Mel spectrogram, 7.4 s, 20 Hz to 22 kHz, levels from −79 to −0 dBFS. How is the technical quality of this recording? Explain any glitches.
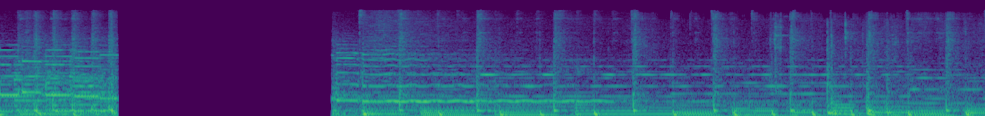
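The recording has two clear technical faults: a gap of silence early on and a loss of quality near the end.

From 0.88 to 2.50 s the sound stops mid-flow for about 1.6 s and then carries on. This is a playback stall, likely caused by the player running out of buffered data or its thread being blocked, so nothing reached the output until it recovered. On a waveform this is a flat line between two stretches of normal signal. A spectrogram shows it as an empty vertical band across all frequencies.

From 4.79 to 7.33 s the treble goes dull and a gritty noise rises under the sound. This is a Bluetooth SBC bit pool drop. The pattern fits the phone cutting the bit pool from 31 to about 15, near 105 kbps, to keep a congested link alive. With so few bits the highest sub-bands get little or nothing, and the remaining bands are coarsely quantised. 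A spectrogram shows the upper region thinning or emptying for that stretch, with a grainy texture in the lower bands.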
